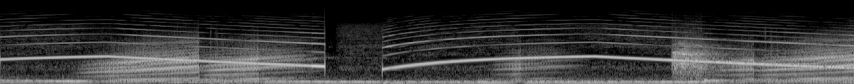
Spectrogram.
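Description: A car engine revs hard as it speeds up.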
